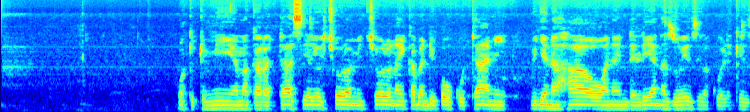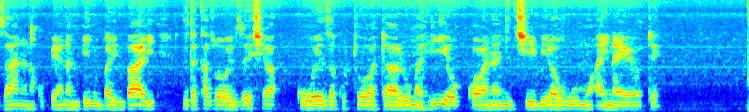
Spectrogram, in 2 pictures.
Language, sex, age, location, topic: Swahili, male, 25-35, Dar es Salaam, education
